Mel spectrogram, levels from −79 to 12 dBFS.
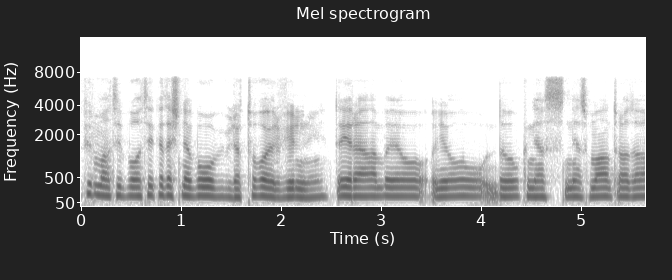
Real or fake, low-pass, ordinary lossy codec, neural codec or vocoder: fake; 7.2 kHz; MP3, 64 kbps; codec, 16 kHz, 0.8 kbps, ZipCodec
